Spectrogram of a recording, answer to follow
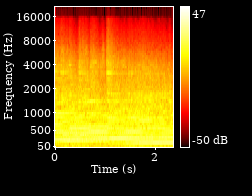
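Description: Loud recorded dance music played over the hall's sound system for a stage routine, carrying long held notes.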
